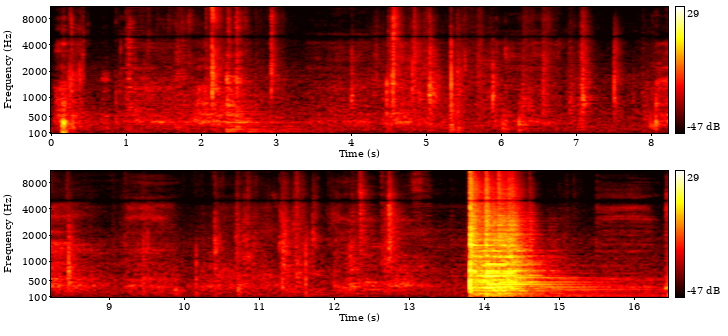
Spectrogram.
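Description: Scattered small knocks and clicks of handling and footsteps, then near the end one loud metallic clang that rings out and fades over about two seconds, as from the metal linen hamper being struck or its lid dropped.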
